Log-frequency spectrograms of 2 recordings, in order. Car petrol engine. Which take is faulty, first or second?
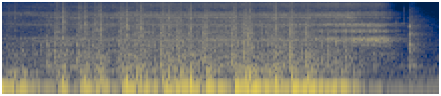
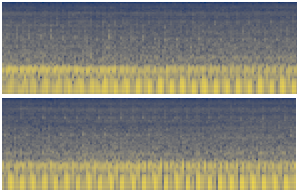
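first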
